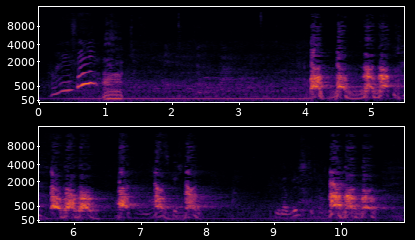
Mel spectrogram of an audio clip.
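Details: Tibetan Mastiff puppy meeting a new animal at a pet store; a high rising whine opens, then after a quiet stretch come repeated deep barks in irregular bursts, while a person speaks encouragingly nearby.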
